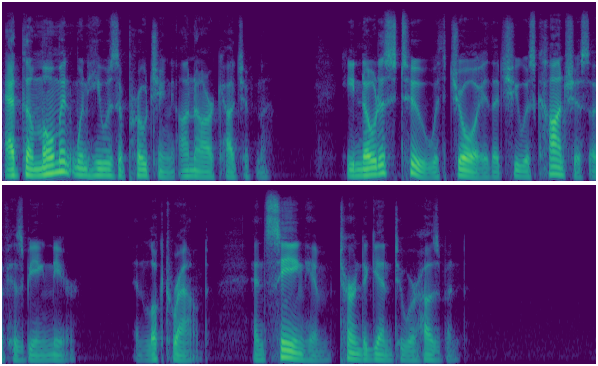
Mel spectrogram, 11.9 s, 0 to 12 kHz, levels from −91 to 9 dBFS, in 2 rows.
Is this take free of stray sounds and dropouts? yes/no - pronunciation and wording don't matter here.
yes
